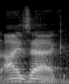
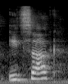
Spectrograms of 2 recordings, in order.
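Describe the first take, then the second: First: The name is said like English 'Isaac'. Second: The name is said like 'Itzhak'. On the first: The speaker calls it wrong. "not Isaac" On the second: The speaker calls it right. "Isaac is Itzhak"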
